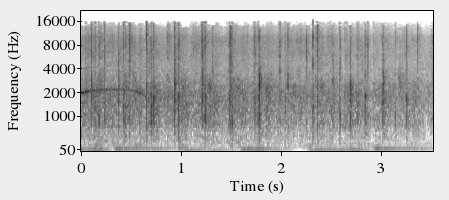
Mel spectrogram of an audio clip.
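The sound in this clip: Audience applause from a crowd, a steady wash of many hands clapping with scattered sharper claps, moderately loud and continuous throughout without speech.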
